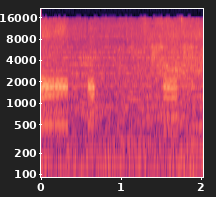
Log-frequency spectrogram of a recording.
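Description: Three short toots of a horn, each one steady pitched beep, the first and third longer than the brief middle one, over the low rumble of a crowd.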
